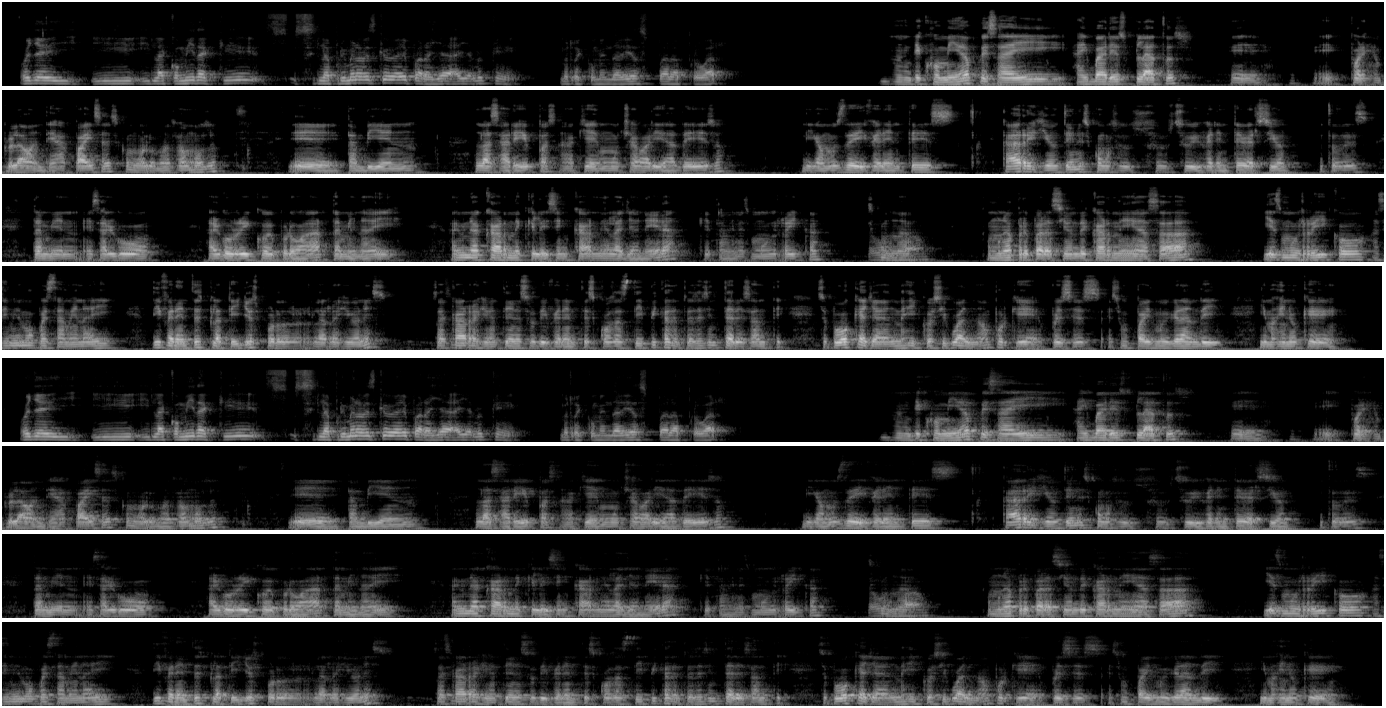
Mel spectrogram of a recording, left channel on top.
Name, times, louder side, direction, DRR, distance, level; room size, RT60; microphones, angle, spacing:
voice 1, 0.2-5.2 5.6-7.2 16.7-16.8 36.3-36.9 45.9-46.0, right 1 dB, 15° right, 0.9 m, -31 dB
voice 2, 8.8-11.9 12.3-12.7 13.1-16.0 16.7-18.0 18.6-21.1 21.8-23.3 23.8-26.7 27.1-29.1 29.7-31.6 32.1-35.8 36.4-36.8 37.5-39.6 40.3-42.6 43.0-45.3 45.8-54.8, left 3 dB, 75° left, 1.3 m, -26 dB
12.5 x 6.5 x 6.6 m
head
